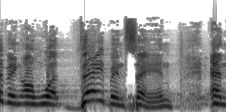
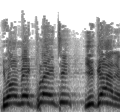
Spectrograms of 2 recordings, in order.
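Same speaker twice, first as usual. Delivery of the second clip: normal talking voice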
